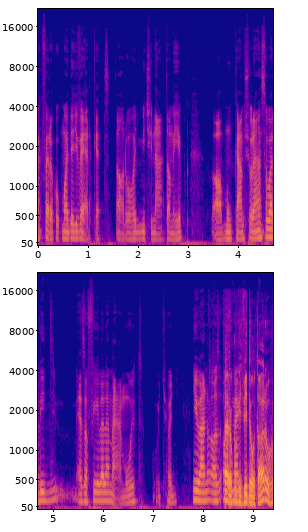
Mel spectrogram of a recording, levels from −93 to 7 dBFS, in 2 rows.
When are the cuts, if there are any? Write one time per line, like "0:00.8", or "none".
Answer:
none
